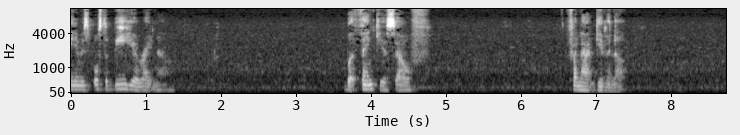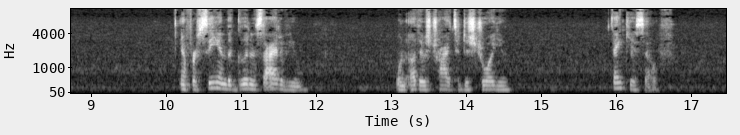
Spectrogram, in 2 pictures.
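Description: A young woman speaks close to the microphone in short, calm bursts with pauses.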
